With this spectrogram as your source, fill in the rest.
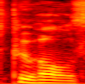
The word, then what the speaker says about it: Pujols: A pack of poo holes. No, but the name is poo holes. It's like Jones, like you say, keeping up with the Joneses. The poo holeses.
